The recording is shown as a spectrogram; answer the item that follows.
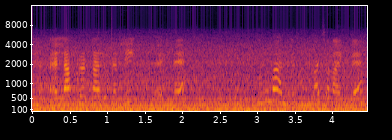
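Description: A woman's voice talking in short phrases over a steady low rumble.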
